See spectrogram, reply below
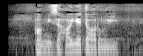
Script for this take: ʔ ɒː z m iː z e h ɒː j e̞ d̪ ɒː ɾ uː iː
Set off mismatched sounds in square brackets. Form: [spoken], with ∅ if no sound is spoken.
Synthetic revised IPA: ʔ ɒː [∅] m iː z e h ɒː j e̞ d̪ ɒː ɾ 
